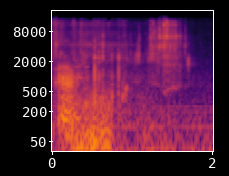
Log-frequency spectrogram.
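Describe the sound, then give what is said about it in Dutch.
Crinkly plastic rustling and small crunching clicks as a packet of vitamin pills is handled, a burst of crackle at the start then lighter crinkles, fairly quiet. “Oké, ik pak vitaminepillen en ik ga”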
